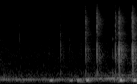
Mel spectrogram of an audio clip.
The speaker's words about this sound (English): Dude, that looks so weird. You're like fucking typing and like. You're typing on an iPod right now.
